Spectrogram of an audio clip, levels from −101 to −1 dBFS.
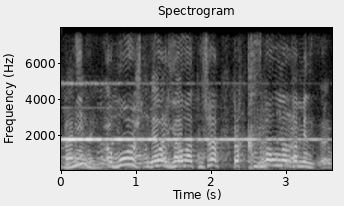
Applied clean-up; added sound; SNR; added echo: none; Bell; -2 dB; none.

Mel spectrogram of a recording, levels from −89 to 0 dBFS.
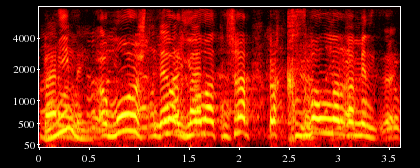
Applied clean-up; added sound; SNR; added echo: none; none; none; none.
